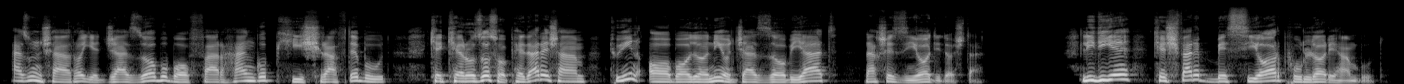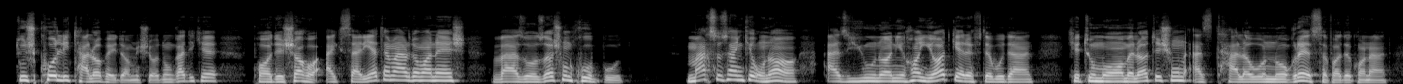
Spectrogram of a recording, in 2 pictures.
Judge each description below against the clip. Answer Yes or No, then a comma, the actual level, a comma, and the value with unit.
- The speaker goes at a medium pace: Yes, average, 135 wpm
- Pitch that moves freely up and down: Yes, wide, 6.5 semitones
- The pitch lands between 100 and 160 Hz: Yes, medium, 140 Hz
